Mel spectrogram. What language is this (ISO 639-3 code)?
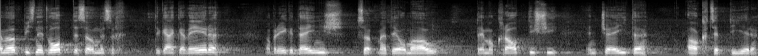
gsw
